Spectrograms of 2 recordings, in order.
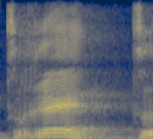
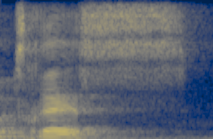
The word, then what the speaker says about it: très: Oui, j'ai très, no tres. Très, sin la S.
